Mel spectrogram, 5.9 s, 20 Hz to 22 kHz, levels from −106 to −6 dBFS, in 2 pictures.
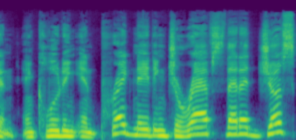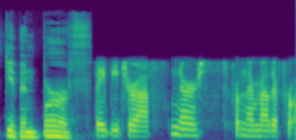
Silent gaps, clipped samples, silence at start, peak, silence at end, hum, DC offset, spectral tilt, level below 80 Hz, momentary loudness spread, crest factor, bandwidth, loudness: none; under 0.1%; 0 s; -6 dBFS; 0 s; none; under 0.1%; -5 dB/octave; -64 dBFS; 7 LU; 14 dB; 15.5 kHz; -20 LUFS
